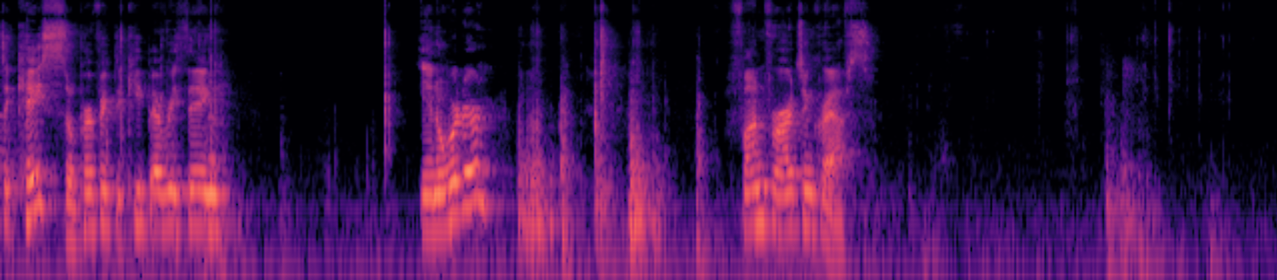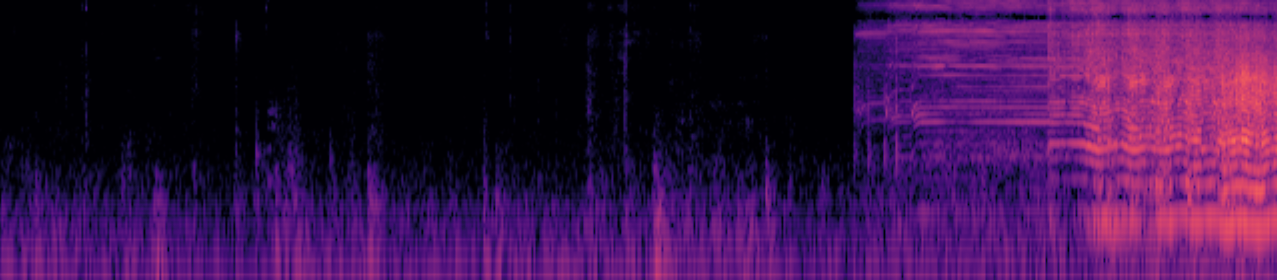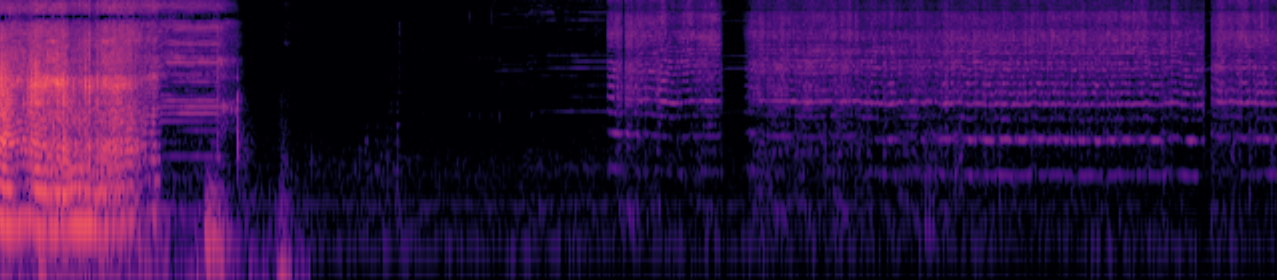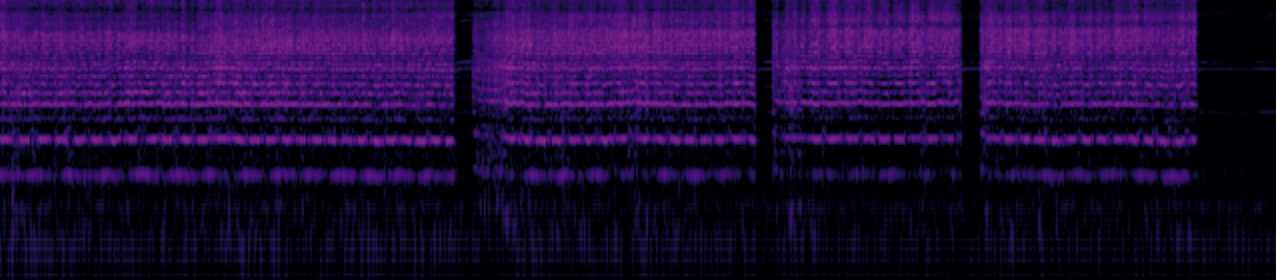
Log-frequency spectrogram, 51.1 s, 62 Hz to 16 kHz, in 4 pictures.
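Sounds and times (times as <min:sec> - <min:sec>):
rotary tool buzzing whine: 0:21.3 - 0:28.0, 0:30.3 - 0:51.0.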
